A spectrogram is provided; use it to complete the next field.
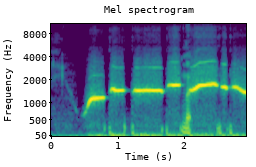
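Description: whistled melody

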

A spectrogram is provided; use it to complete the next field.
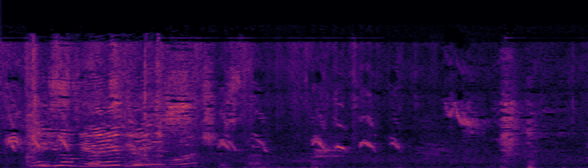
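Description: chickens clucking

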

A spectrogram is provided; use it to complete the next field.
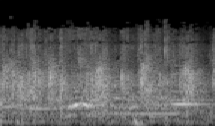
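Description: audience clapping hands

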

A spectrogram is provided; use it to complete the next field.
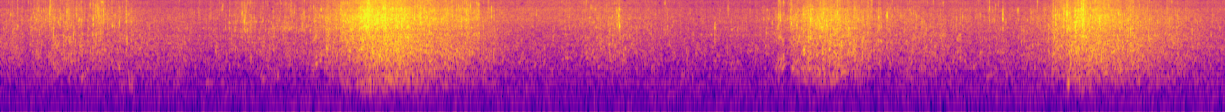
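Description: rushing water

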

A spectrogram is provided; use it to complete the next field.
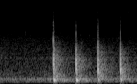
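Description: knocking on a door

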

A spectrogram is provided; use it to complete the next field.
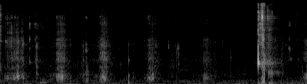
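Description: crunching Doritos tortilla chips

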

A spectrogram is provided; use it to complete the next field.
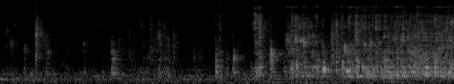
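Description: water running

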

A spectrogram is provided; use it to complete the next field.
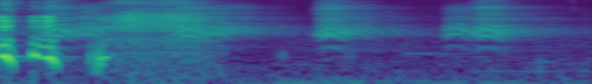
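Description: crows cawing

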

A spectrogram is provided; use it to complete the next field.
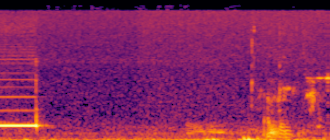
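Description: telephone ringing tone

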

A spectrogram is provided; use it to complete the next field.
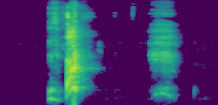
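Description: dogs barking

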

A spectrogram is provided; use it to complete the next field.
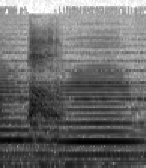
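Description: crows cawing

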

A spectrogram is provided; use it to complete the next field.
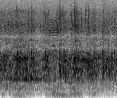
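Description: audience clapping

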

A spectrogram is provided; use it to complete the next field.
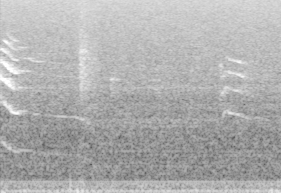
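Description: cat meowing loudly

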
